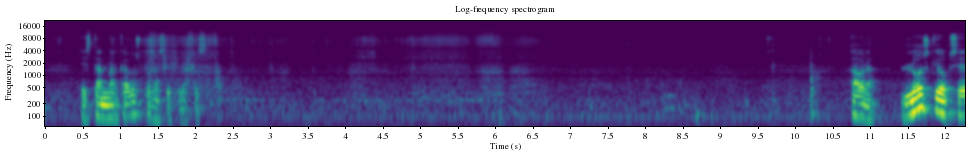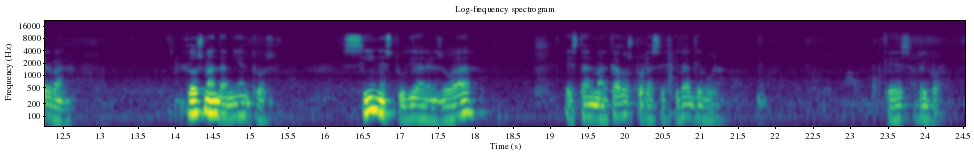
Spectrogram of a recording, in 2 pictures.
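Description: A middle-aged man speaks calmly and close up, with pauses.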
